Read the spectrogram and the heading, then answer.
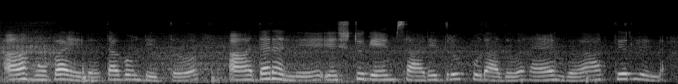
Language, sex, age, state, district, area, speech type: Kannada, female, 18-30, Karnataka, Chitradurga, rural, spontaneous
